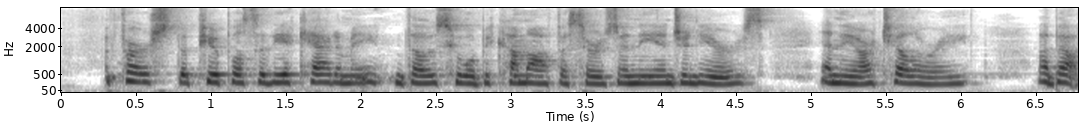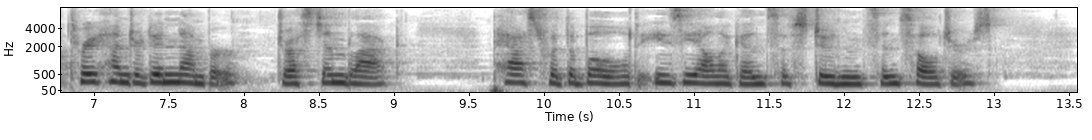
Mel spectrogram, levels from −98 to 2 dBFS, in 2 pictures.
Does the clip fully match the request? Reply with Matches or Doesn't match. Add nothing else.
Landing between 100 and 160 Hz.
Doesn't match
